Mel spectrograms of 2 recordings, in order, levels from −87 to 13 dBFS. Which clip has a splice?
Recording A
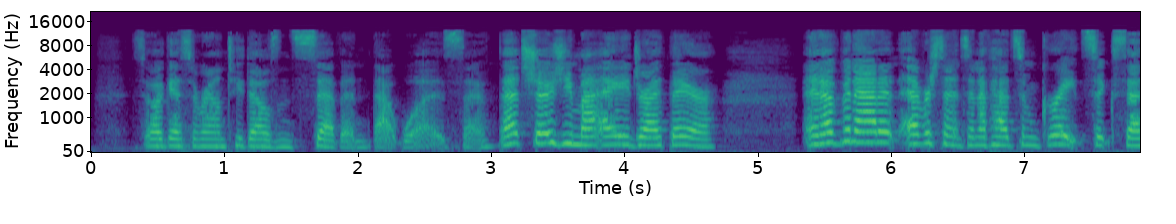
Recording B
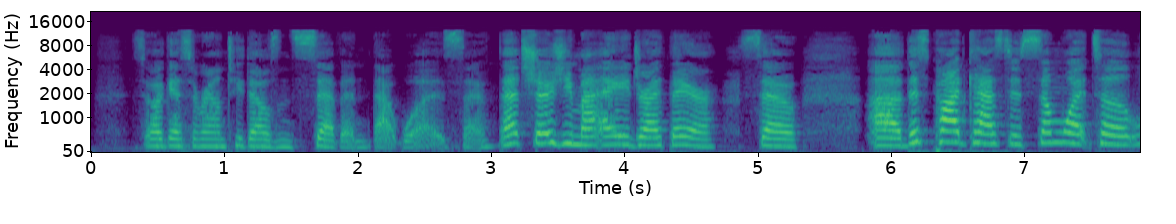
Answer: B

